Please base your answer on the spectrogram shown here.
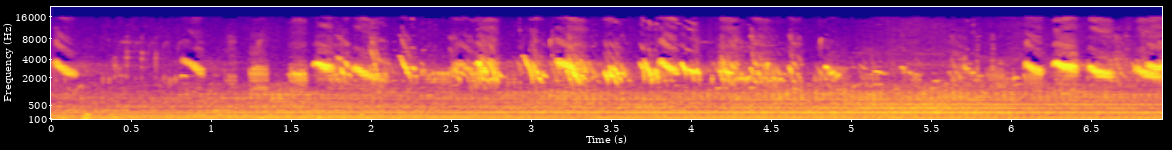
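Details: Purple martins calling on a spring morning, 14 April 2012, Center Moriches, Long Island, New York: busy, throaty chirps and croaks in quick overlapping runs from several birds above a low steady hum.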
